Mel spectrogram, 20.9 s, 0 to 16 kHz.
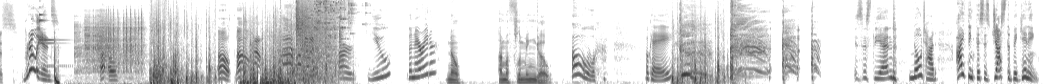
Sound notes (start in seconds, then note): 2.6 crashing; 4.8 screaming; 5.7 glass breaking; 15.6 coughing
